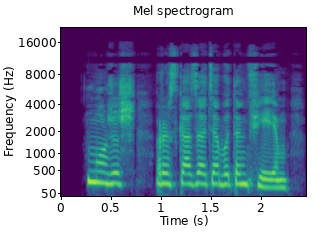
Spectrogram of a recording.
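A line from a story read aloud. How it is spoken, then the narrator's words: Snorting. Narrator (Russian): фыркнула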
